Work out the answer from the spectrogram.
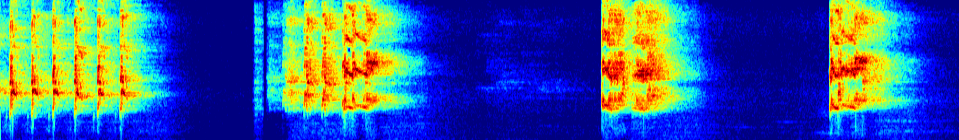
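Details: Lovebird calls as a lure for another lovebird's ngekek: a quick stuttered run of harsh chirps, then a longer rasping burst and two single scratchy squawks with silent pauses.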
